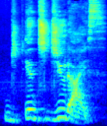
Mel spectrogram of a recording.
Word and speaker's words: Giudice: Because, like, Teresa on The Housewives, it's spelled like that, but it's Giudice.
